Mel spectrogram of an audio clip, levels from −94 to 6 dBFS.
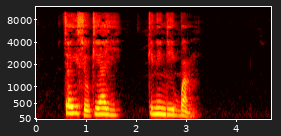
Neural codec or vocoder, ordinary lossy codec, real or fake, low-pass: vocoder, 22.05 kHz, 80 mel bands, WaveNeXt; MP3, 48 kbps; fake; 9.9 kHz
